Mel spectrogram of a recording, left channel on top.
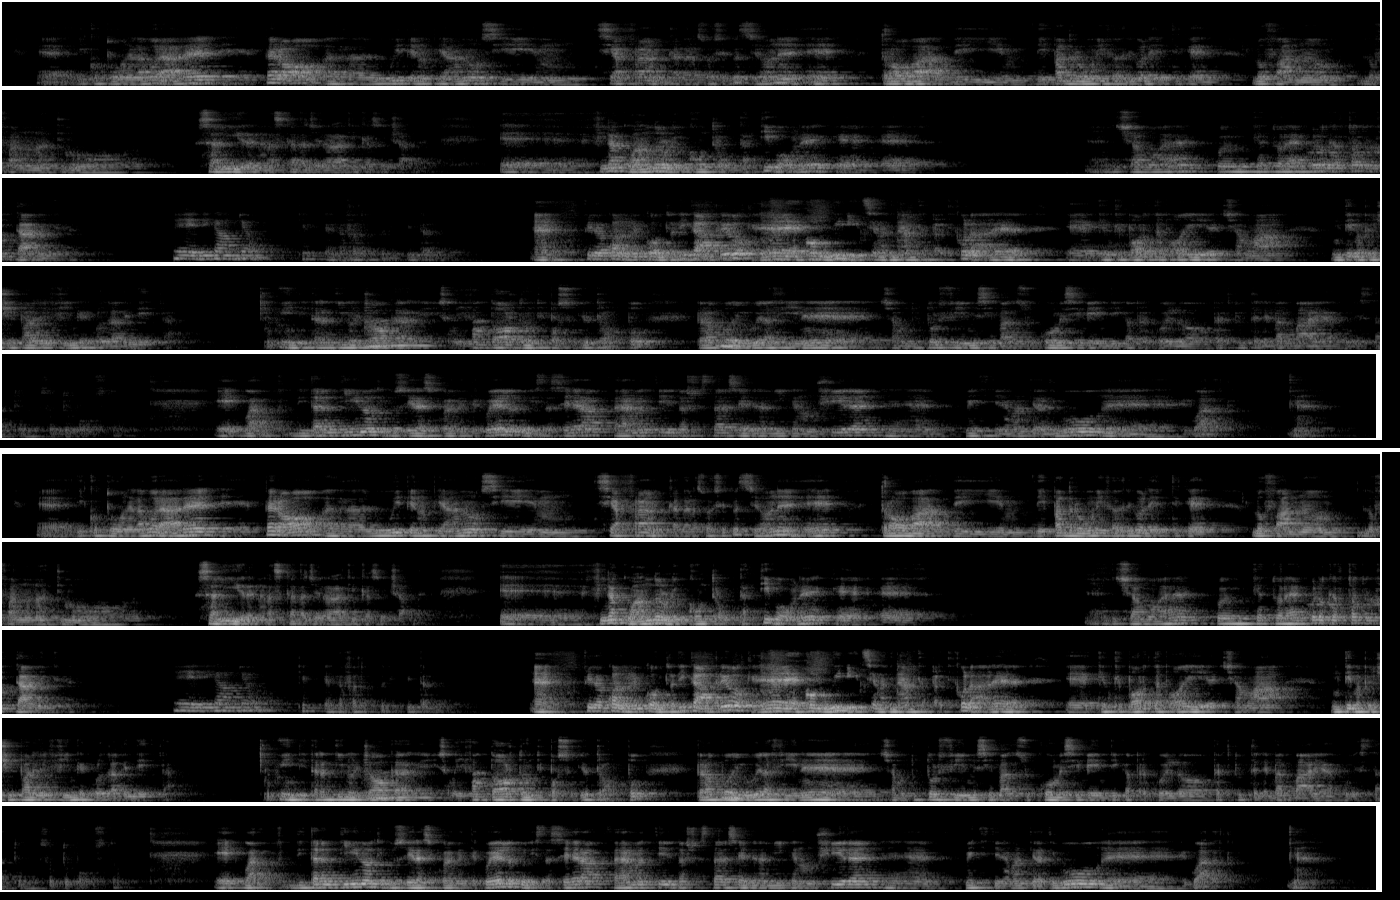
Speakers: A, on the right; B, on the left.
A: eh, di cotone a lavorare, eh, però eh, lui piano piano si, mh, si affranca dalla sua situazione e trova dei, dei padroni, fra virgolette, che lo fanno, lo fanno un attimo salire nella scala gerarchica sociale. E fino a quando non incontra un cattivone che è, è, diciamo, è, che attore è quello che ha fatto il Titanic.
B: eh, Di Caprio.
A: Chi è che ha fatto il Titanic? Eh, fino a quando non incontra DiCaprio che con lui inizia una dinamica particolare eh, che, che porta poi, eh, diciamo, a un tema principale del film che è quello della vendetta. Quindi Tarantino gioca,
B: Ah,
A: insomma, gli fa un torto, non ti posso dire troppo, però
B: mm.
A: poi lui alla fine, eh, diciamo, tutto il film si basa su come si vendica per quello, per tutte le barbarie a cui è stato sottoposto. E guarda, f- di Tarantino ti consiglierei sicuramente quello, quindi stasera fermati, lascia stare se hai delle amiche non uscire, eh, mettiti davanti alla TV e, e guardatelo. <laughs>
